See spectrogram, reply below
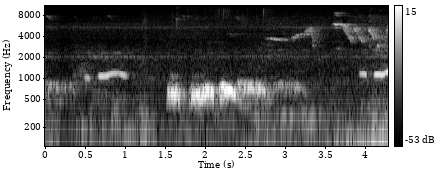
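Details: Spotted dove of the northern 'thunder voice' singing style from Vietnam, a tame captive bird, gives one deep, rolling coo phrase in the middle; a thin, high whistled note sounds before and after it, with faint background noise.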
